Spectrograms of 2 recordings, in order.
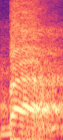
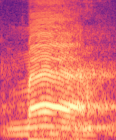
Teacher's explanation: Huruf ba kena tekan kuat, ba. Tapi huruf mim dia tak perlu tekan, ma lepas. Dan huruf mim juga makhraj dia ada bunyi ke hidung.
